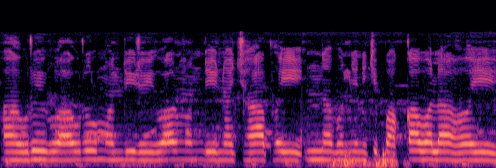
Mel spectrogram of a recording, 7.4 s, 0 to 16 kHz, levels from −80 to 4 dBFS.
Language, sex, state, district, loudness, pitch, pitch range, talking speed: Bajjika, male, Bihar, Vaishali, -20 LUFS, 185 Hz, 180-190 Hz, 95 wpm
